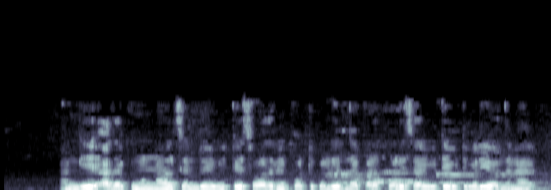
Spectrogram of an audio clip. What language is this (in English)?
Tamil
